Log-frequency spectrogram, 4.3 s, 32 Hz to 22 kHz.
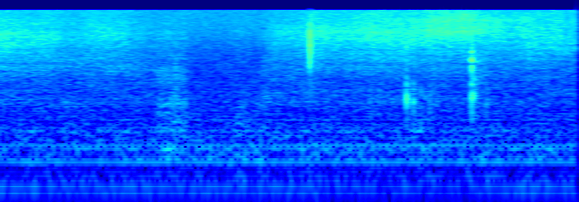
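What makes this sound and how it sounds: Fingertips and a palm rub and smooth the thin printed pages of a large 1960s German paper magazine lying open on a checked tablecloth, with gentle page turning. A quiet, steady, bright papery rustle and hiss runs throughout, broken by a few brief, crisp crinkles in the second half.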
